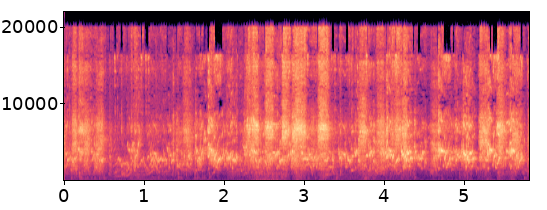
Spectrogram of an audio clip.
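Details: Budgerigars enjoying fruit, chirping in rapid, loud bursts of squeaky warbles and sharp tweets, fluctuating in intensity.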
